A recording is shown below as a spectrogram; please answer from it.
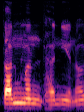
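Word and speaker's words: तन मन धन: And that is the right way to go with Tan Man Dhan, which you rightly pronounced.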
